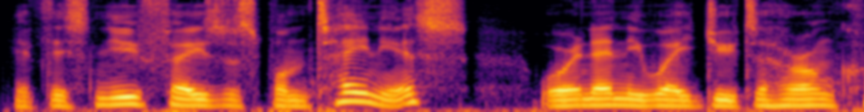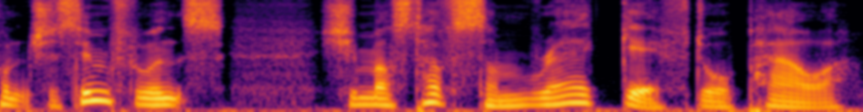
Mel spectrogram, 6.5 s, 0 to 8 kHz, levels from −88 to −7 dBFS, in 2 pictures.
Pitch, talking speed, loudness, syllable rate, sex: 120 Hz, 215 wpm, -18 LUFS, 5.6 syllables/s, male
